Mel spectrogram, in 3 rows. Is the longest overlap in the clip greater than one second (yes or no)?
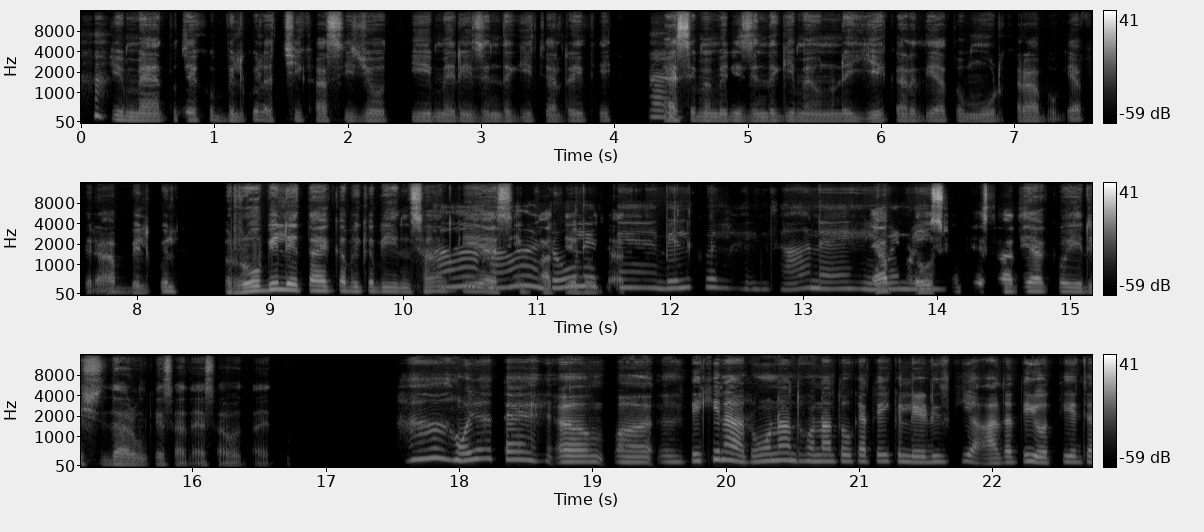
yes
